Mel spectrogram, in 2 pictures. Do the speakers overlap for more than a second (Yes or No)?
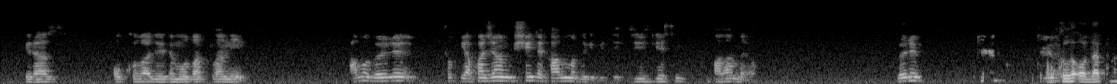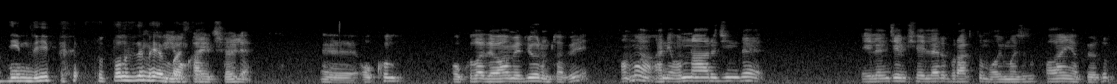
No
